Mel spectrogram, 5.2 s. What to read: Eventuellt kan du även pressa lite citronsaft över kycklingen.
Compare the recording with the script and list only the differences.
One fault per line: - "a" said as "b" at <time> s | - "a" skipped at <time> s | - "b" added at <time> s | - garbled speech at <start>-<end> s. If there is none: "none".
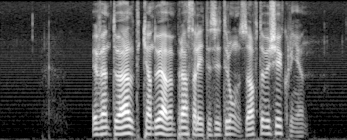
none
